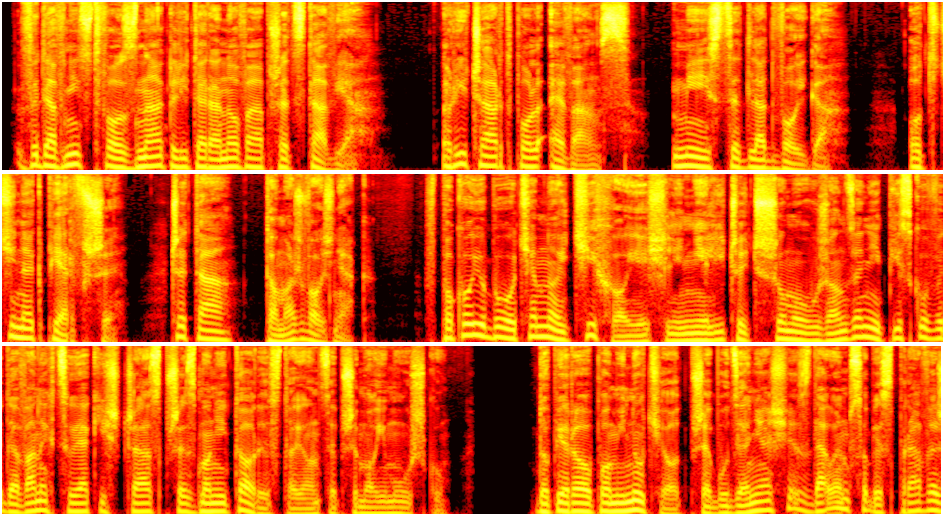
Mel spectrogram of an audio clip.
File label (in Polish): audiobook; Miejsce dla dwojga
